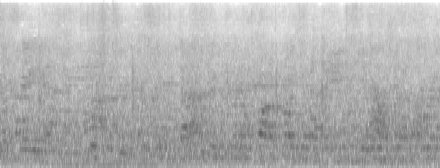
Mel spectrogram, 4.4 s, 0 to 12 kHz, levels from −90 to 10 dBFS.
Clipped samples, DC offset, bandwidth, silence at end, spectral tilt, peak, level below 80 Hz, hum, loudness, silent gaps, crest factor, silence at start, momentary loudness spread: under 0.1%; under 0.1%; 11.5 kHz; 0 s; -4 dB/octave; -22 dBFS; -62 dBFS; none; -37 LUFS; none; 14 dB; 0 s; 3 LU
